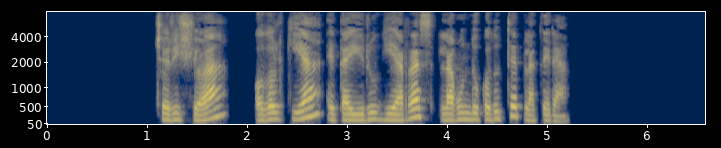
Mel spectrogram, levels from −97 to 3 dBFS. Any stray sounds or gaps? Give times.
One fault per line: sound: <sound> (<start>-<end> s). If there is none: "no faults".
no faults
